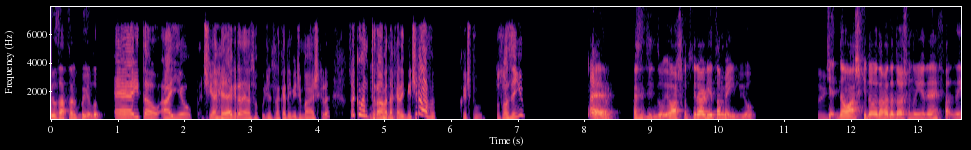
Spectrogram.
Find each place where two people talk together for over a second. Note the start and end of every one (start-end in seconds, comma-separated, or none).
none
